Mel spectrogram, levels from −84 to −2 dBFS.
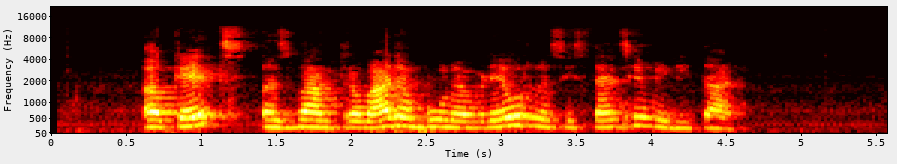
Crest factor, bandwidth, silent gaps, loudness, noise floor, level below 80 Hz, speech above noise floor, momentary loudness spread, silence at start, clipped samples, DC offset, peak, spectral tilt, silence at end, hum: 18 dB; 10.5 kHz; none; -17 LUFS; -60 dBFS; -60 dBFS; 44 dB; 12 LU; 0.6 s; under 0.1%; under 0.1%; 0 dBFS; -5.5 dB/octave; 1.05 s; none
